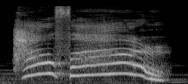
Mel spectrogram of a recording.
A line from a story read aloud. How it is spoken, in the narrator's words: said Grey Brother, panting and snapping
